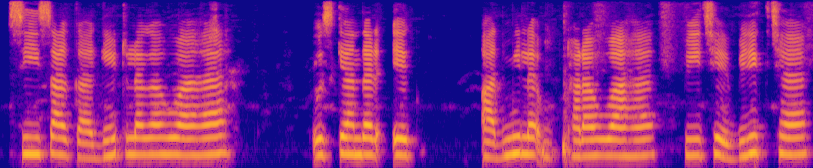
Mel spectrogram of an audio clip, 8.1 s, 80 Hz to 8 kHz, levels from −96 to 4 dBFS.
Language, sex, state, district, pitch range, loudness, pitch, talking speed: Hindi, female, Bihar, Sitamarhi, 240-265 Hz, -17 LUFS, 250 Hz, 125 wpm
